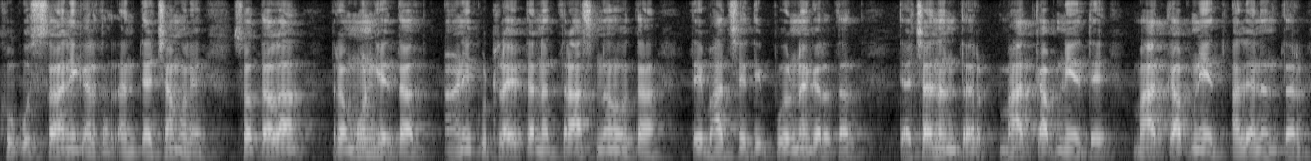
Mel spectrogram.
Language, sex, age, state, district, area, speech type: Marathi, male, 45-60, Maharashtra, Raigad, rural, spontaneous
